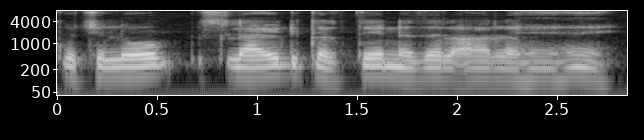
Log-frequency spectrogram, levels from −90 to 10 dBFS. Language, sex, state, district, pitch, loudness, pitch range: Hindi, male, Uttar Pradesh, Lucknow, 125 Hz, -16 LUFS, 115-130 Hz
